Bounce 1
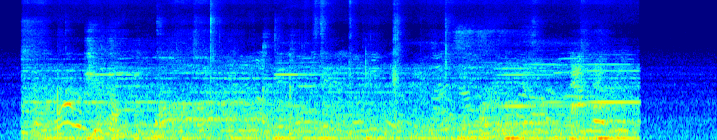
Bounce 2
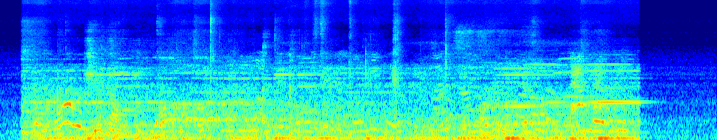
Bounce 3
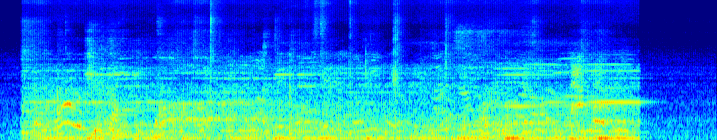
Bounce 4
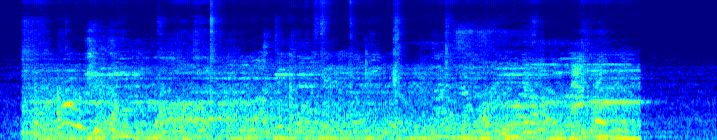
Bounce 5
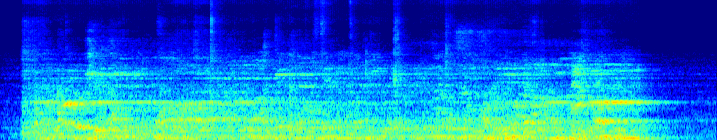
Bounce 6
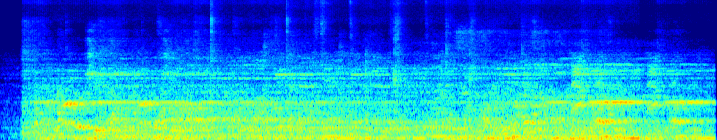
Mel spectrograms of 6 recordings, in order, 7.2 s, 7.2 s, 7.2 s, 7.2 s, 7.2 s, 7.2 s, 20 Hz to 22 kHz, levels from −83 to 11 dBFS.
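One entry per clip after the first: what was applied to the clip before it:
de-hum 123.9 Hz, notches 29; trim +4.5 dB
AM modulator 51 Hz, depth 50%; trim +1 dB
chorus voices 4, 0.69 Hz, delay 12 ms, depth 4.4 ms; trim -4 dB
reverberation RT60 1.0 s, pre-delay 3 ms, DRR 0.5 dB
delay 757 ms -4.5 dB; trim +2.5 dB

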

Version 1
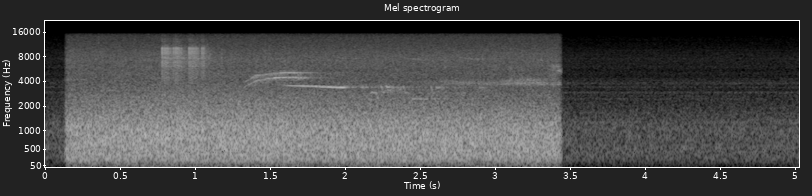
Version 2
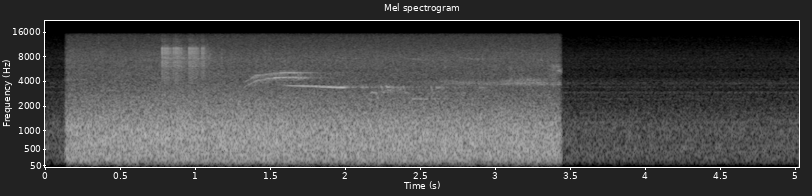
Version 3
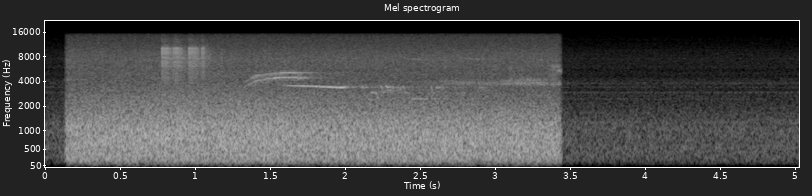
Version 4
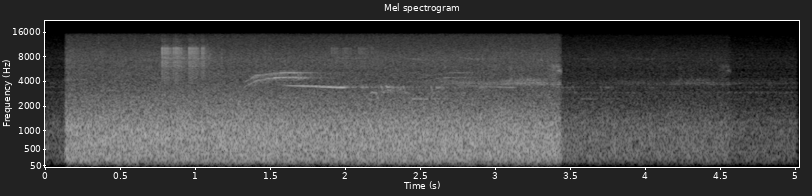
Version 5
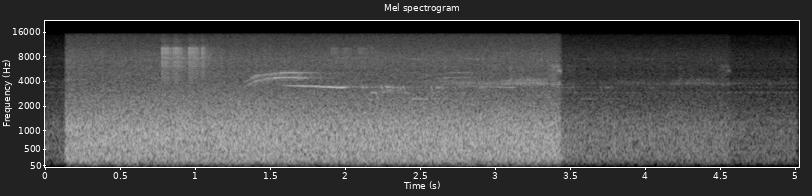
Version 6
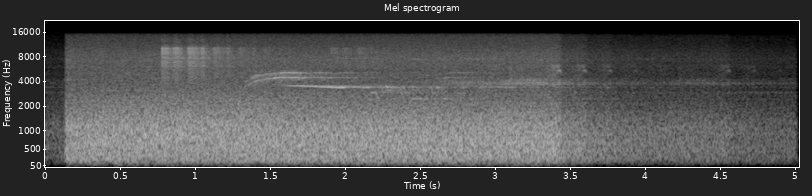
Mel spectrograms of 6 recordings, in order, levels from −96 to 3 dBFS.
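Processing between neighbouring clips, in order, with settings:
high-pass 110 Hz 24 dB/octave
no audible change
compression 1.5:1, threshold -33 dBFS, peak gain reduction 4.5 dB; delay 1131 ms -16 dB
reverberation RT60 0.85 s, pre-delay 67 ms, DRR 19 dB; trim +5 dB
feedback delay 170 ms, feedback 49%, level -8 dB; trim -2 dB

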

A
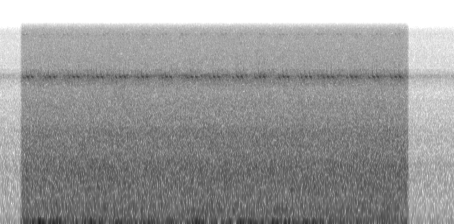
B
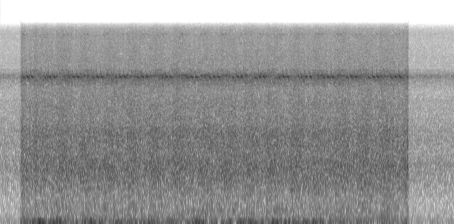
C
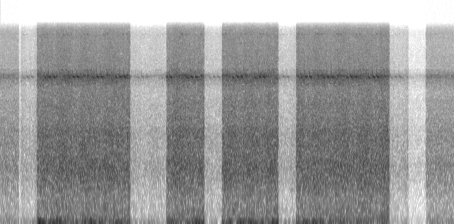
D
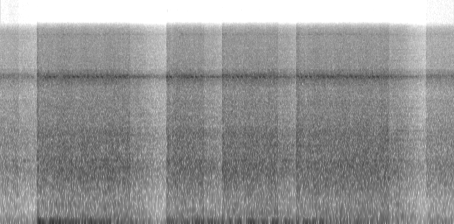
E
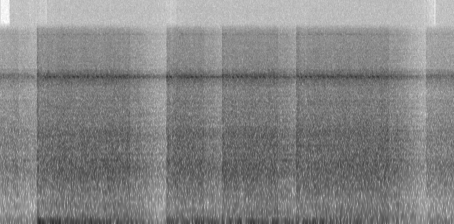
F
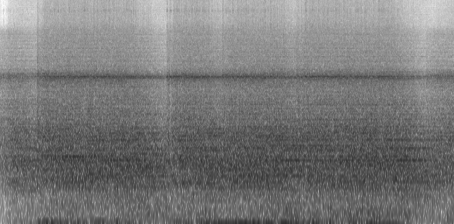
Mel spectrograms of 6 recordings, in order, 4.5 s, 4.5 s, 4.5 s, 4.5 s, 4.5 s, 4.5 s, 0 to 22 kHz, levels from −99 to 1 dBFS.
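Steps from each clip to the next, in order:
tone controls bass -11 dB, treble +2 dB; in parallel at +1.5 dB: compressor with a negative ratio -33 dBFS, ratio -0.5; on the sum: peaking EQ 370 Hz -10 dB 2.4 oct
trance gate "x.xxxxx..xx.xx" 81 bpm -24 dB; trim +4 dB
compression, threshold -25 dBFS, peak gain reduction 8 dB; plate-style reverb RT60 1.1 s, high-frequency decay 0.85×, pre-delay 85 ms, DRR 3 dB; trim +2 dB
bit-crushed delay 100 ms, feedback 35%, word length 7-bit, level -9 dB; trim +3.5 dB
wind noise 120 Hz -36 dBFS; algorithmic reverb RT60 1.7 s, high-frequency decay 0.25×, pre-delay 30 ms, DRR -7 dB; overdrive pedal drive 21 dB, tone 2.2 kHz, clips at -0.5 dBFS; trim -6 dB

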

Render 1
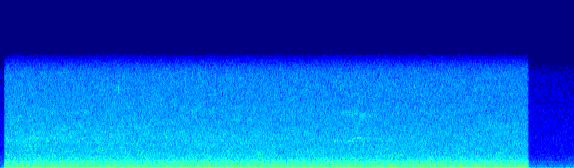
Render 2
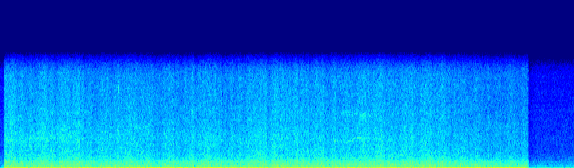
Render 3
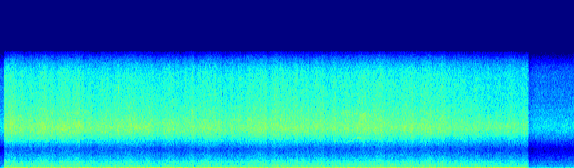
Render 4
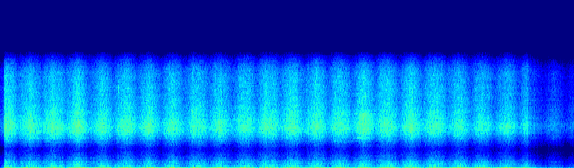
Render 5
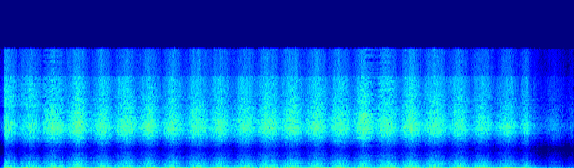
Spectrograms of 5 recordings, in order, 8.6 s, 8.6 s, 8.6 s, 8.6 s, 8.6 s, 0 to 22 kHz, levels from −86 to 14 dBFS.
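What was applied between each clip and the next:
compression, threshold -28 dBFS, peak gain reduction 9 dB; trim +6.5 dB
resonant high shelf 3.7 kHz +13 dB, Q 3; trim -3 dB
tremolo triangle 2.8 Hz, depth 80%; doubling 43 ms -7.5 dB; feedback delay 106 ms, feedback 55%, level -11.5 dB; trim -6.5 dB
doubling 46 ms -12 dB; Opus 32 kbps 48 kHz

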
